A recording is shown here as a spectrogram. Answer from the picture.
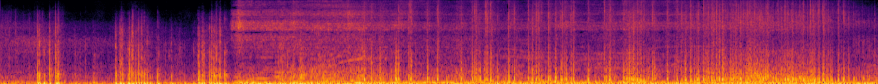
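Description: Aerial fireworks bursting: a few separate bangs in the first couple of seconds, then from about three seconds in a dense, rapid crackle of many small bursts over a continuous low rumble.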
